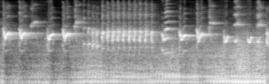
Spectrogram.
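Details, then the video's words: Sapudi long-tailed shrike singing a mimicking song: clear, sharp chirps at first, then a dense run of fast, buzzy chattering notes, with a low hum in the background. "Cendet Sapudi suara kuntilanak nyambung gereja petir materi mewah gacor"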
